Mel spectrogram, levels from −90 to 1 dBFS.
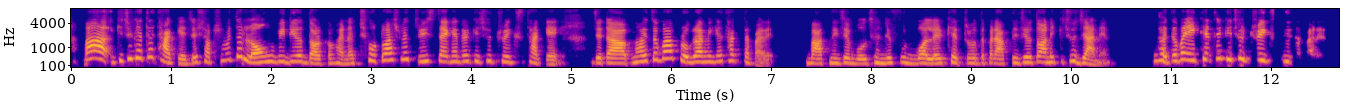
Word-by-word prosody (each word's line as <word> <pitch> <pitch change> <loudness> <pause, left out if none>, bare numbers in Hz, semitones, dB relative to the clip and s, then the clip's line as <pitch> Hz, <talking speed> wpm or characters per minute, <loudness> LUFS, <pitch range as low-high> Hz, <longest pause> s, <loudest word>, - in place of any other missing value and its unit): বা 380 - +10 0.2
কিছু 295 +6 -2
ক্ষেত্রে 430 +2 -1
থাকে 205 -5 +4
যে - - -1
সবসময় 300 +8 -8
তো - - +2
লং 225 +2 +6 0.2
ভিডিওর 265 0 -2
দরকার 185 +1 -1
হয় 185 -1 -4
না। - - -5
ছোট 295 -2 -3
আসলে 350 +2 -4
৩০ 270 +1 -3
সেকেন্ডের 260 +1 0
কিছু 265 +2 -6
ট্রিকস 240 -3 -6
থাকে। 190 -5 -2 0.4
যেটা 210 0 +2 0.3
হয়তোবা 335 +8 +2
প্রোগ্রামিং 250 0 +2
এ - - -16
থাকতে 295 0 -7
পারে। - - -6 0.4
বা 195 - +4
আপনি 205 +1 -6
যে 210 - 0
বলছেন 180 +4 -4
যে - - -1
ফুটবলের 195 -2 -1
ক্ষেত্রে 210 -3 -4
হতে 190 -1 -9
পারে, 195 -2 0
আপনি 210 - -8
যেহেতু 230 +2 0
অনেক 230 -1 -4
কিছু 280 +2 -2
জানেন। 215 +1 0 0.5
হয়তোবা 300 +4 +2
এক্ষেত্রে 355 +4 -1
কিছু 380 +3 0
ট্রিকস 315 -4 +3
দিতে 235 -4 -7
পারেন। 485 0 -9
245 Hz, 215 wpm, -24 LUFS, 210-290 Hz, 0.5 s, বা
